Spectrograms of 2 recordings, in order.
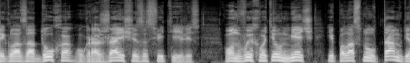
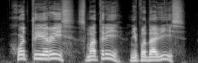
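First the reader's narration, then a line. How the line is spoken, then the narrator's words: Cheeky young squirrel shout. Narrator (Russian): дерзко крикнул бельчонок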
